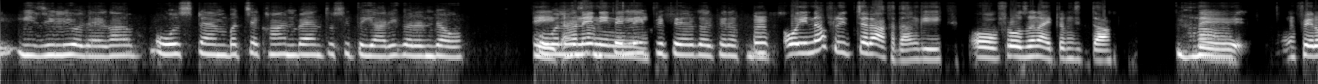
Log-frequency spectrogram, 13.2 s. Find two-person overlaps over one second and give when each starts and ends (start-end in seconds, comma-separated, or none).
5.3-7.7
